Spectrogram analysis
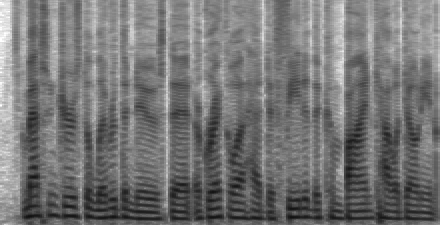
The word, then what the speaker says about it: Agricola: mock Triumph was that Agricola and yes thank you for the pronunciation correction it is Agricola not Agricola which yeah I agree sounds like some kind of terrible hippie soda so I'm sorry about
